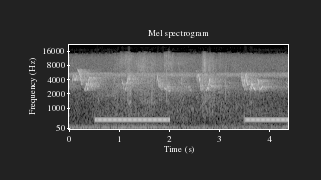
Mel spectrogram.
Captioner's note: phone rings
